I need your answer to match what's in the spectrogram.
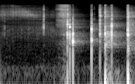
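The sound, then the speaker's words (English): A pressurized beer can cracks open: a short fizzing hiss followed by several sharp, bright metallic clicks and snaps from the tab, with no voices. “This can feels pressurized. It might spray.”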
